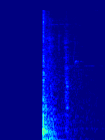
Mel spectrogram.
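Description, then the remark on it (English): A single door shuts with a firm thud after a moment of silence, its low, resonant knock fading out over the following second. No voices are heard. “Who's coming in my door?”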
